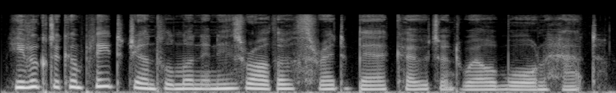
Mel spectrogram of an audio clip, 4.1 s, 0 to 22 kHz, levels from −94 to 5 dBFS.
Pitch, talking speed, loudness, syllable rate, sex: 190 Hz, 205 wpm, -18 LUFS, 5.6 syllables/s, female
